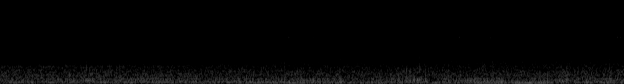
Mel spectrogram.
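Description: A sleeping cat snores softly, with a faint whistle on each breath about every second and a half.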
